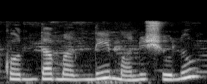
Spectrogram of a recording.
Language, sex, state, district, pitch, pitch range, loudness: Telugu, female, Andhra Pradesh, Annamaya, 240 Hz, 225-270 Hz, -14 LUFS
